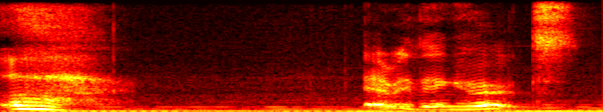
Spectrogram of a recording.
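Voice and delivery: put-on high, strained, pained voice of sick boy.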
